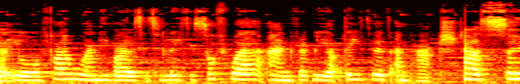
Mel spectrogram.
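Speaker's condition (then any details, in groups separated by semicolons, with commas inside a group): No condition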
